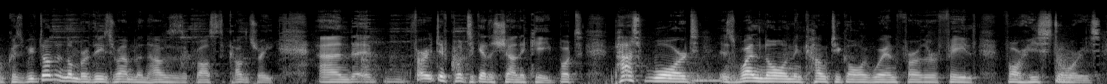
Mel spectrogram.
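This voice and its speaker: A man's voice: medium pitch, a little mellow, a little hiss or hum. An Irish man hosting a television show, informally introducing a performer. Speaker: TV show host.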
